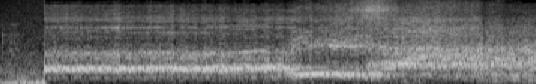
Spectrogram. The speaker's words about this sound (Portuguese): Os gritos de bicha durante a cobrança do tiro de meta do time adversário sempre foram muito comuns, até que passaram a ser punidos.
